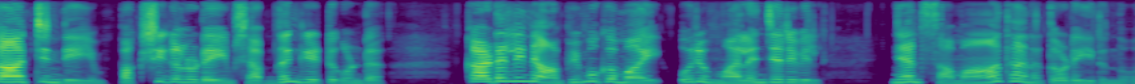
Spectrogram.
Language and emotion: Malayalam, happy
